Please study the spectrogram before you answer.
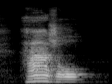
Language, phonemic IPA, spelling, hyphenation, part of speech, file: Dutch, /ˈɦaː.zəl/, hazel, ha‧zel, noun, Nl-hazel.ogg
- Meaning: hazel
